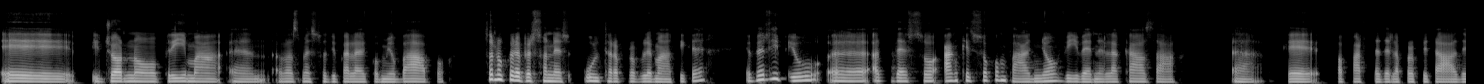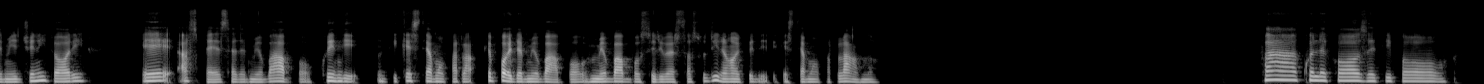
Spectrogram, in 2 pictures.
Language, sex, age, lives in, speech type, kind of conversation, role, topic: Italian, female, 40-44, Italy, conversation, advice, user, Come posso interrompere i conflitti ricorrenti con la mia famiglia?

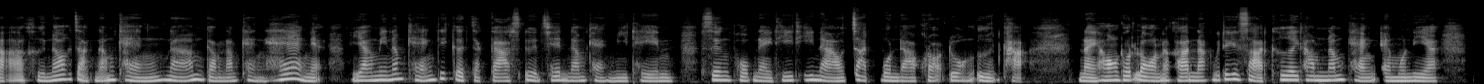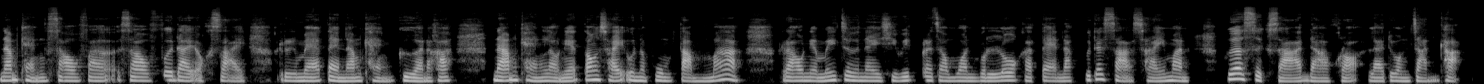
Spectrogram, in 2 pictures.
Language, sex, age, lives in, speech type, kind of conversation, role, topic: Thai, female, 35-39, United States, read, expert-assistant, expert, เหตุใดน้ำแข็งลอยน้ำได้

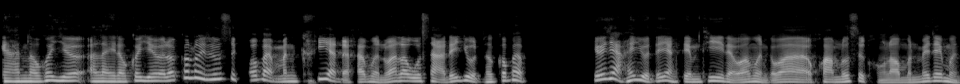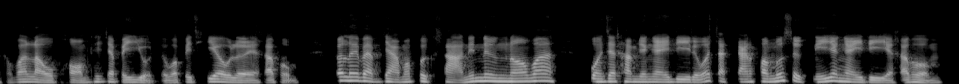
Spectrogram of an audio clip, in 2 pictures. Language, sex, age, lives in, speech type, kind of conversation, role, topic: Thai, male, 25-29, Thailand, conversation, advice, user, ฉันควรจัดการความเครียดระหว่างวันหยุดหรือทริปอย่างไรเพื่อให้ยังคงทำกิจวัตรสุขภาพได้?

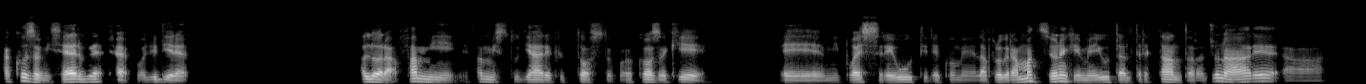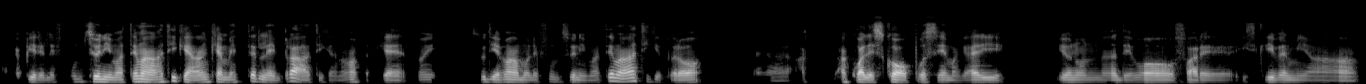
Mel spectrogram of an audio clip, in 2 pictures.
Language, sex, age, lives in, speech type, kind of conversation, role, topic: Italian, male, 25-29, Italy, conversation, unstructured, none, È giusto assegnare molti compiti a casa?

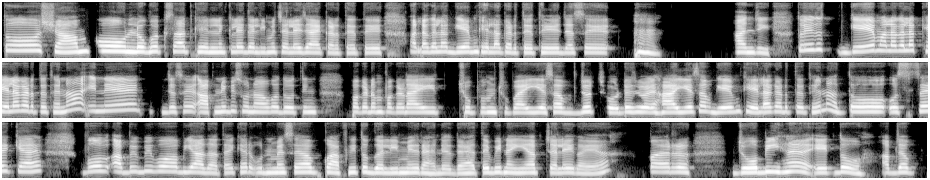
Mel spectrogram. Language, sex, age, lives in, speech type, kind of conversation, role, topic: Hindi, female, 20-24, India, conversation, podcast, guest, बचपन की कौन-सी याद आज भी आपके दिल को छू जाती है?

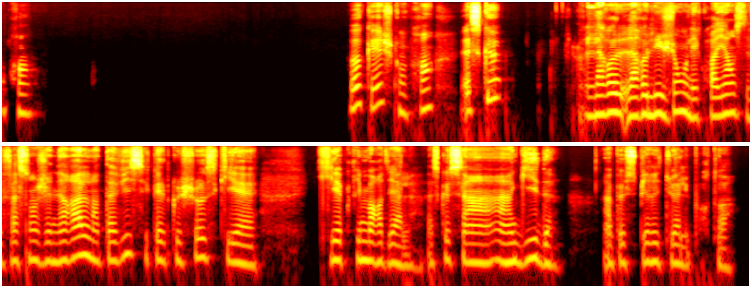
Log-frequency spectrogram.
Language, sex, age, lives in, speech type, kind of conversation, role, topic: French, female, 50-54, France, conversation, advice, advisor, Comment puis-je faire en sorte que mes habitudes reflètent vraiment mes valeurs personnelles ?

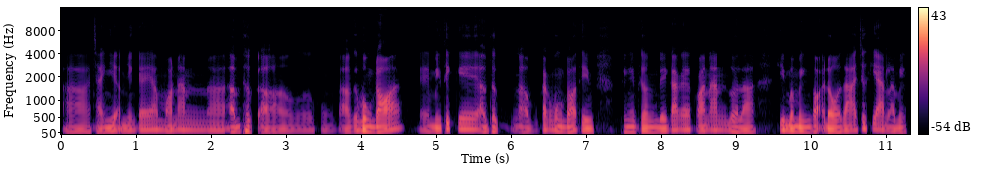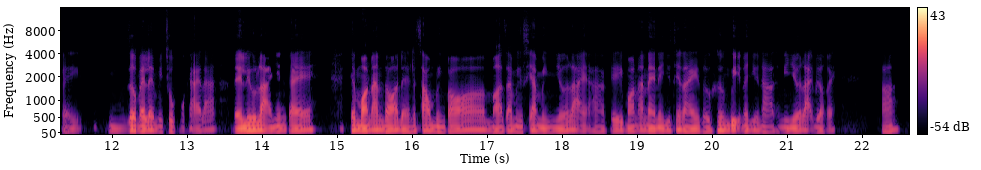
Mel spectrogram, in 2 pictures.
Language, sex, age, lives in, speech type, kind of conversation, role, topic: Vietnamese, male, 30-34, Vietnam, conversation, podcast, guest, Bạn thích chụp ảnh thì thường chụp những gì?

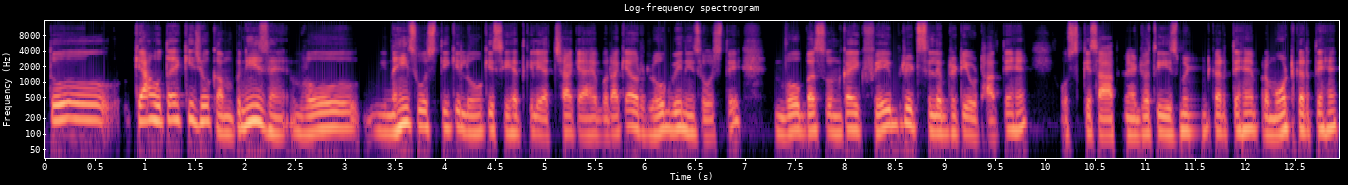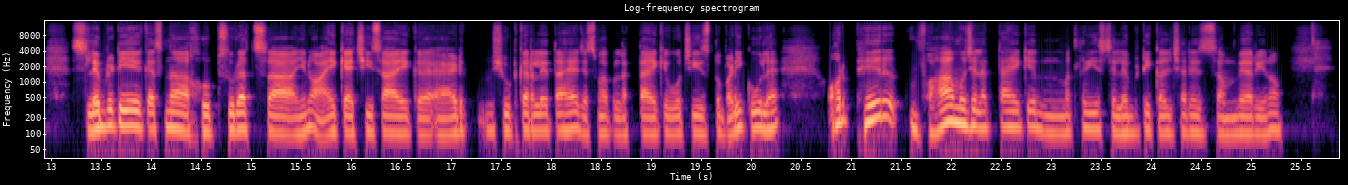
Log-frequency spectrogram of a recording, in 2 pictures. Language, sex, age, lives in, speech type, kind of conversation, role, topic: Hindi, male, 30-34, India, conversation, podcast, guest, Celebrity culture hamare rozmarra ki zindagi par kya asar daalta hai?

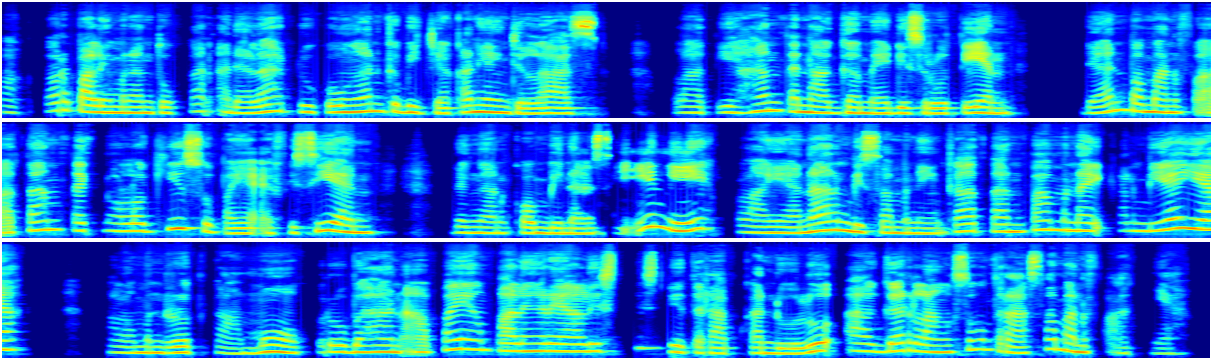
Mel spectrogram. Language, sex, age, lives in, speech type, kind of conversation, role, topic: Indonesian, female, 30-34, Indonesia, read, expert-assistant, expert, Lebih baik mana, rumah sakit dikelola langsung oleh pemerintah atau oleh swasta dari sisi pelayanan dan kenyamanan pasien?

